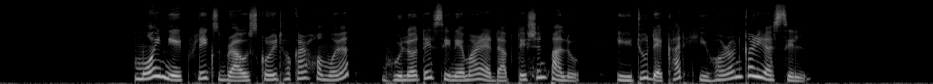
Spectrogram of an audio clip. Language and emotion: Assamese, surprised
